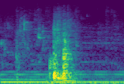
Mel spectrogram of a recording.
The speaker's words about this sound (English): I'm about to get out of the shower.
